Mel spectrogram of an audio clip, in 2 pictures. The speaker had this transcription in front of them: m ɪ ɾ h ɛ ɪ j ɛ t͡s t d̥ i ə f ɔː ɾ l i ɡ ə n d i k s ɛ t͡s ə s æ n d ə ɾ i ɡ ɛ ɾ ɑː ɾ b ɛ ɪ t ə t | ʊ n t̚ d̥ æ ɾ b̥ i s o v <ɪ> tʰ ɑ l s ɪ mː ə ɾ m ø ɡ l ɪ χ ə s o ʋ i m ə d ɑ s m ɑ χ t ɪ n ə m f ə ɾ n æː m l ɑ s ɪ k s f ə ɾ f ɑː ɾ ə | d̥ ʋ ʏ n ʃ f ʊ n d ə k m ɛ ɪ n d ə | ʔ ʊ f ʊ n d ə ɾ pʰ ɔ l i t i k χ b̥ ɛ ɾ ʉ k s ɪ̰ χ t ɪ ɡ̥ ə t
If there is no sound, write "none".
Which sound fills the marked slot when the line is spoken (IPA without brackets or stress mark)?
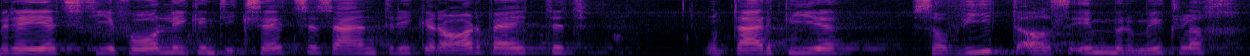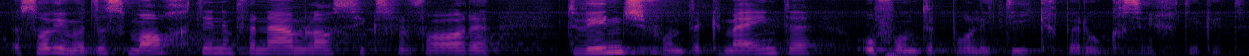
i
